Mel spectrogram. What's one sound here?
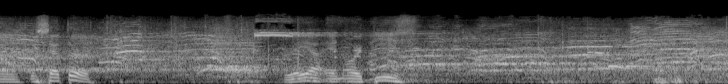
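A large crowd cheers and chatters in an echoing arena.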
